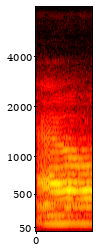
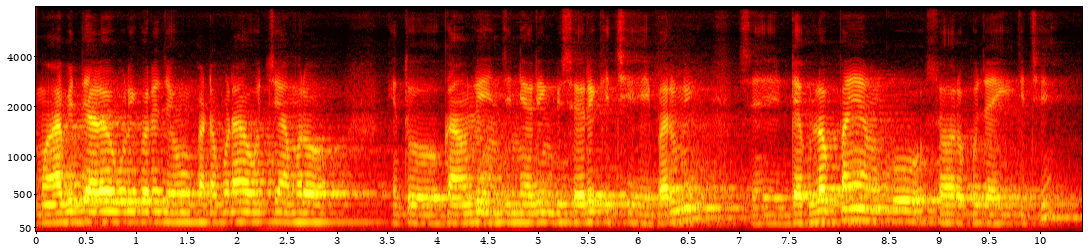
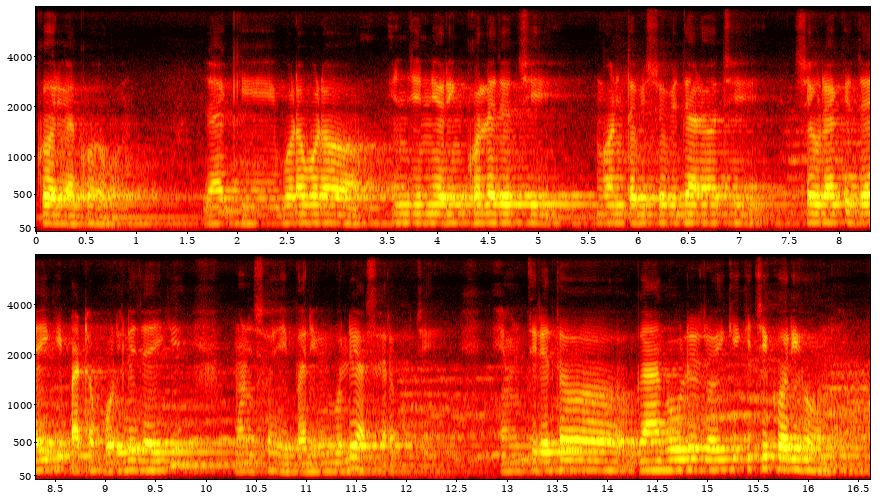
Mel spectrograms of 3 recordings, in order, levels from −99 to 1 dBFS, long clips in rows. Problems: constant background noise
